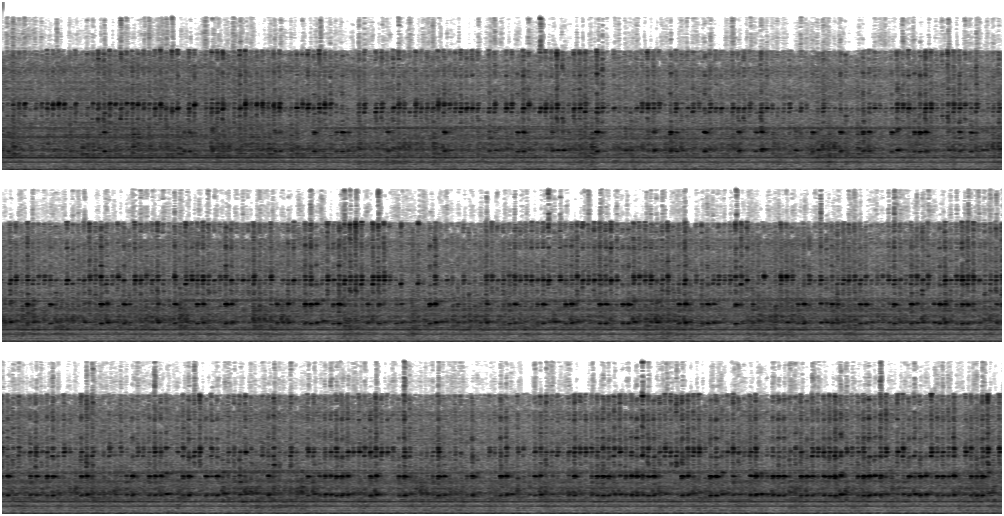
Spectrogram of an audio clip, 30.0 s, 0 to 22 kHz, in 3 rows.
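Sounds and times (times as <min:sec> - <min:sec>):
gas furnace rumbling: 0:00.0 - 0:09.7.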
